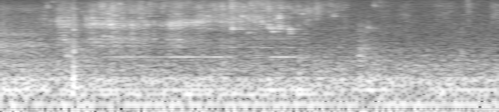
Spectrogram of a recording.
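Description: Water pours from half a can into a pot for cooking jasmine rice, a faint, soft trickle that runs steadily for a couple of seconds.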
